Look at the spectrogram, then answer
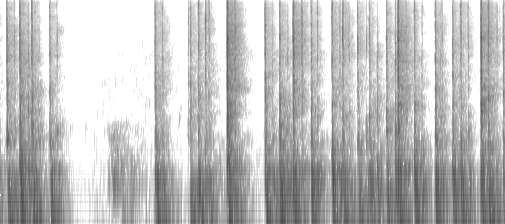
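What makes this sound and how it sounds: Fingertips type on the black plastic keys of a silver laptop, producing quick clicky taps with a dull low thunk and a bright click on top. The typing runs in dense bursts, pausing briefly near the first second before continuing steadily to the end.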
